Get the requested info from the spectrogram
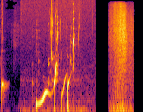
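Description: Cartoon-like logo-animation sound effects: a few quick pops that swoop upward in pitch, about half a second in, followed by a short burst of noise near the end.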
